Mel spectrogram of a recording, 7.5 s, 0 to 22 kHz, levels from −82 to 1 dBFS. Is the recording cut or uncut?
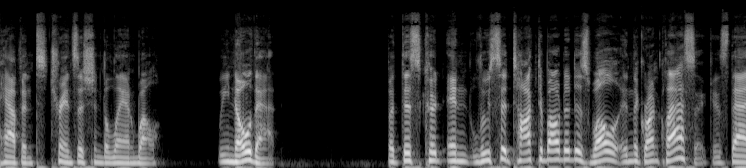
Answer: uncut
